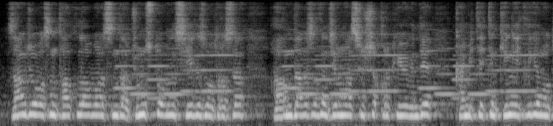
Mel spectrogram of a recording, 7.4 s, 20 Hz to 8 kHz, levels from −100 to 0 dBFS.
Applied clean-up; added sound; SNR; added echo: none; Wind instrument, woodwind instrument; 15 dB; reverberation time 0.1 s.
